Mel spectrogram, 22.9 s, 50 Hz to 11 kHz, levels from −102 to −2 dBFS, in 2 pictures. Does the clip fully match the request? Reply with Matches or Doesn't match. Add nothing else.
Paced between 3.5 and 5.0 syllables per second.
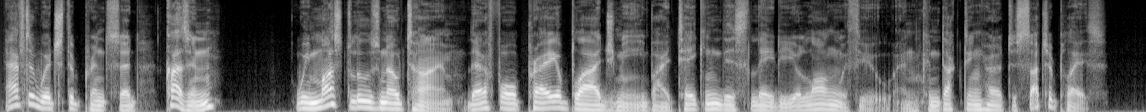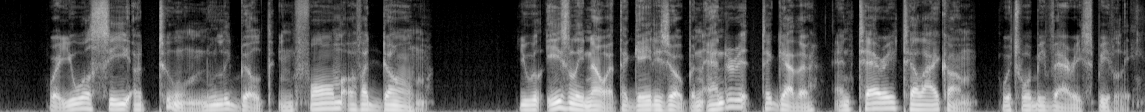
Matches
